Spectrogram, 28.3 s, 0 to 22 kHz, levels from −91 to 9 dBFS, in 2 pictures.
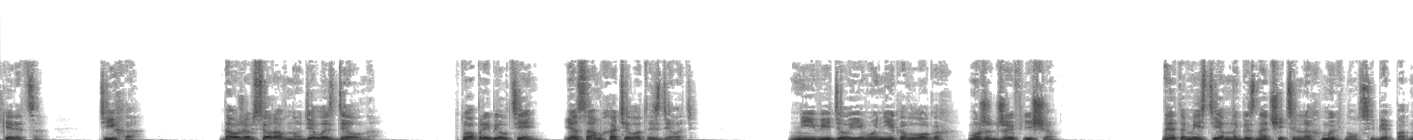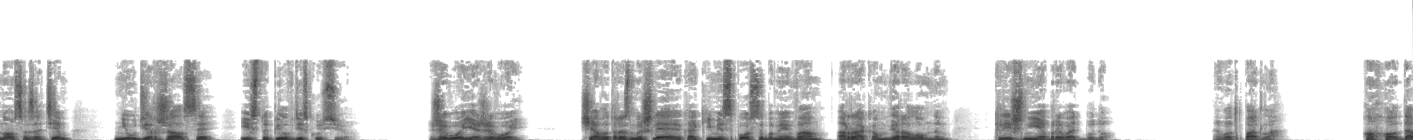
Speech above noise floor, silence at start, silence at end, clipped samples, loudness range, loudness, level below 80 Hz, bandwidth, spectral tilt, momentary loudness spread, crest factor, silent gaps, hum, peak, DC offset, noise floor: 52 dB; 0 s; 0 s; under 0.1%; 3 LU; -18 LUFS; -42 dBFS; 13 kHz; -4.5 dB/octave; 11 LU; 16 dB; 2.03-2.18 s, 4.22-4.55 s, 7.45-7.86 s, 11.09-11.61 s, 18.00-18.40 s, 25.68-26.24 s, 27.46-27.76 s; none; -4 dBFS; under 0.1%; -69 dBFS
